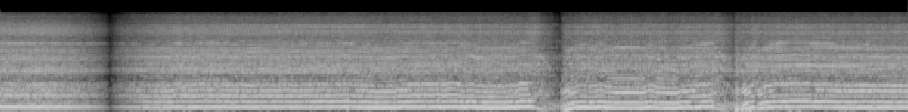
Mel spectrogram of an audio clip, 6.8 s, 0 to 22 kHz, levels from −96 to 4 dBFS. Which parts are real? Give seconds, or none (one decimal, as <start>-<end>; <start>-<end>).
4.0-5.2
